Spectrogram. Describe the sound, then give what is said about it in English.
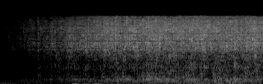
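Water runs steadily from a tap into a bath, a broad hissing gush that swells in the first second and then holds at a constant, fairly loud level with no voices. “Get into that water and have a good soak.”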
